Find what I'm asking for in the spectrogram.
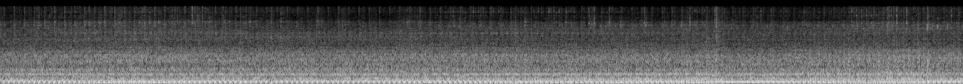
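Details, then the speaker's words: Wisconsin THD air-cooled engine with flush-fitting alternative head, cranked up: steady even low-pitched beat, no knocks or rattles; running smoothly, head makes it quieter. "I just kind of thought that head was cool, but man, it definitely makes it quieter"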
